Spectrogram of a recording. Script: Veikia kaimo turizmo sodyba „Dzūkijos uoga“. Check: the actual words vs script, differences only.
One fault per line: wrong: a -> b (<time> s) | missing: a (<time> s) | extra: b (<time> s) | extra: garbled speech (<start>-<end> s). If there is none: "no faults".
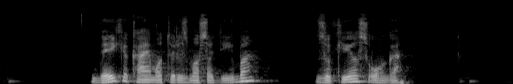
no faults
